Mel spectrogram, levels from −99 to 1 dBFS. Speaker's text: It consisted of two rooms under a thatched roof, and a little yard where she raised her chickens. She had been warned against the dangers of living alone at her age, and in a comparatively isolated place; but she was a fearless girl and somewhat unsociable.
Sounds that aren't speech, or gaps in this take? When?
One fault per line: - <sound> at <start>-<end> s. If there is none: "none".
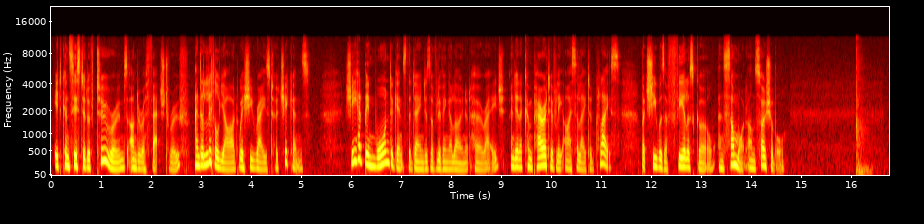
- thud at 16.1-16.5 s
